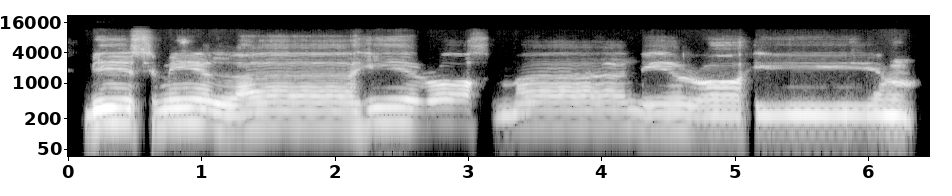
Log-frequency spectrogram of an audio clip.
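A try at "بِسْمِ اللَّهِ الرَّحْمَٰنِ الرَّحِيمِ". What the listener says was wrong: Boleh dipendekkan lagi panjangnya. Bismillahi, langsung kan. Istilahnya boleh perketukan Prof ya. Bismillahirrahmanirrahim.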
